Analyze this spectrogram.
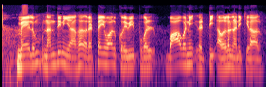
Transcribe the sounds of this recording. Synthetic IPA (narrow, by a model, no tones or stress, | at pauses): meːlɯmnɐnd̪ɪnɪjaːɣɐɾɛʈːɐɪʋaːlkʊrɪʋipʊɣɐɭ | baːʋɐniɾɛʈːiʔɐʋɐɾɣɐɭnɐɽɪkːɪraːɾ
